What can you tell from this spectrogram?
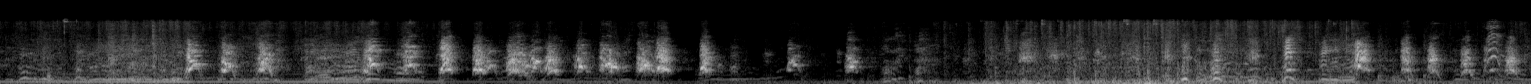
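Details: Excited Shetland Sheepdogs and puppies playing in the snow in 2010, running between yard and deck: a long run of rapid, irregular barks and yips, with a person talking in between.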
